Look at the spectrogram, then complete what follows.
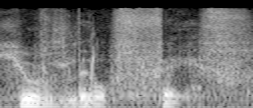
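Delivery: hushed, contemptuous, disgusted whisper. Showing how the line is often read, imitating a disgusted Jesus. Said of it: "like Jesus said it in disgust".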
